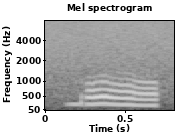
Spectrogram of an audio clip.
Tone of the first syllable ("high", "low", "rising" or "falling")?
falling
